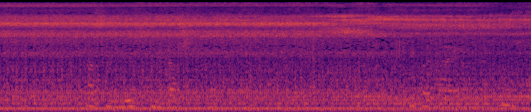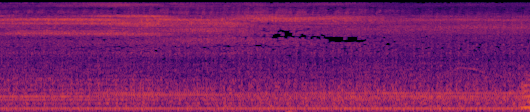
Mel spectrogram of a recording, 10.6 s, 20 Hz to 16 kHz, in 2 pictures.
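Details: 16-year-old boy with polymicrogyria, seizures and respiratory problems, congested and coughing, during nebulizer (Atrovent) treatment: continuous buzzing, rapid mechanical pulsing of an airway clearance vest shaking his chest, with steady hiss behind.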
